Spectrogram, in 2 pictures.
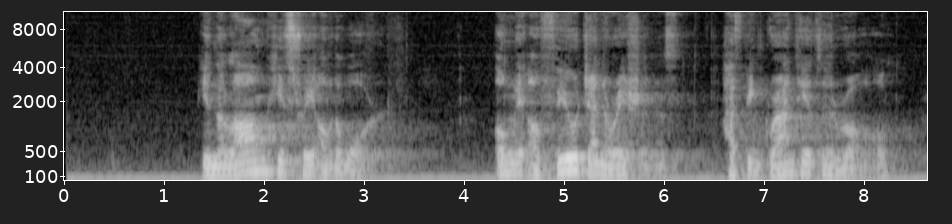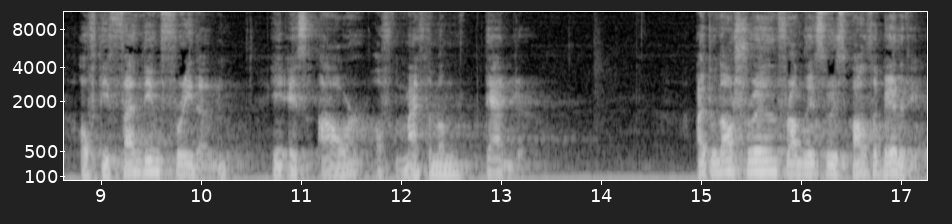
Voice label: eng speech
